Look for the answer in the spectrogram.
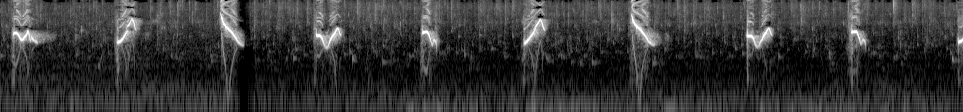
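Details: Red-cowled cardinal song from Brazil: loud, sweet whistled phrases spaced roughly a second apart, alternating downward swoops, upward slurs and wavering notes against a very quiet background.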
